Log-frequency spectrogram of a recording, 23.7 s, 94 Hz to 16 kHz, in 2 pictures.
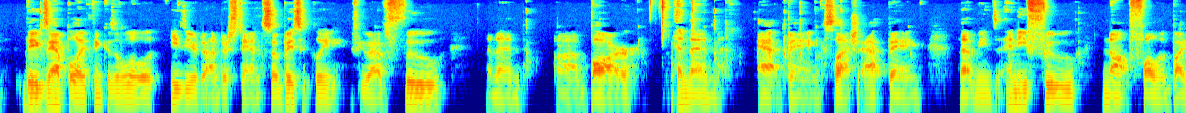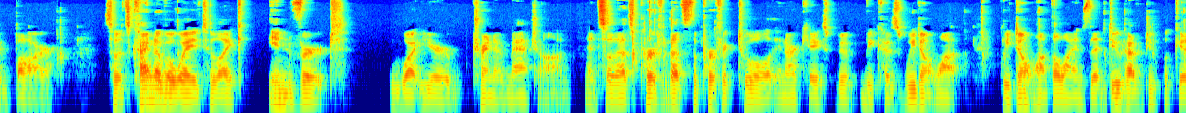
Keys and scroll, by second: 0.1 j, 0.2 j, 3.7 h, 3.9 h, 4.0 h, 4.0 h, 5.5-9.4 typing, 12.6-12.9 typing, 14.6 typing, 18.0-18.9 typing, 20.3-23.7 typing.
